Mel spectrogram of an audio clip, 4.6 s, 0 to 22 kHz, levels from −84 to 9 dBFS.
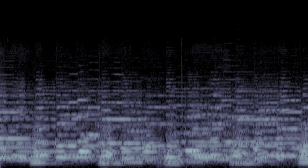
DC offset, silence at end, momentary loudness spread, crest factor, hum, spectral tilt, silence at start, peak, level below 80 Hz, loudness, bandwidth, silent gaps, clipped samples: under 0.1%; 0 s; 4 LU; 14 dB; none; -8 dB/octave; 0 s; -12 dBFS; -72 dBFS; -28 LUFS; 9 kHz; none; under 0.1%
